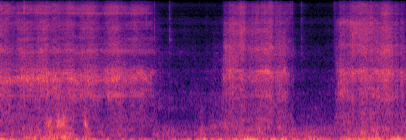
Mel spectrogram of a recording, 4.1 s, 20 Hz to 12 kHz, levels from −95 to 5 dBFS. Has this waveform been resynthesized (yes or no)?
yes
